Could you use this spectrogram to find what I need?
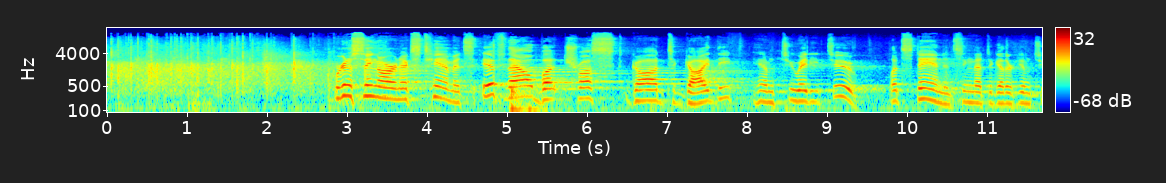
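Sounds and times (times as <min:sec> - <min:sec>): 
church congregation applause during a service: 0:00.0 - 0:03.0
speech: 0:02.8 - 0:11.6.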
